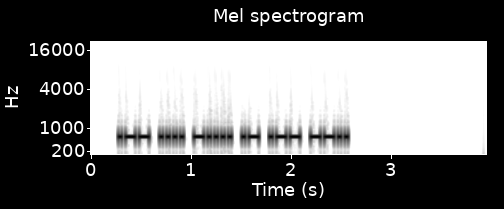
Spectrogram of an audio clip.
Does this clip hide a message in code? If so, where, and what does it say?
Yes: Morse code from 0.3 to 2.6 s, heard as a keyed tone, about 44 wpm, 700 Hz. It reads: WH6AWZ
